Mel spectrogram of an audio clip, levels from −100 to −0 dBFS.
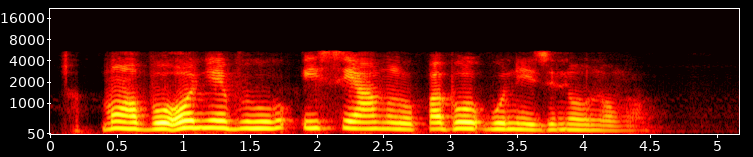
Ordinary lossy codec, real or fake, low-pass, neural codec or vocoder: MP3, 48 kbps; fake; 5.4 kHz; codec, 16 kHz in and 24 kHz out, 0.6 kbps, FocalCodec, streaming, 2048 codes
